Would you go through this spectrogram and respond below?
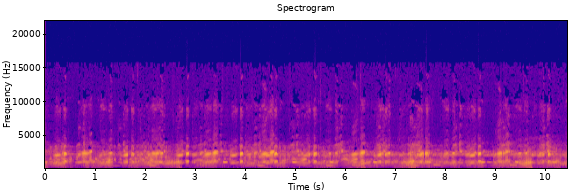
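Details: Many frogs croak together without pause, a busy mesh of rattling pulses and short bright notes rising and falling in loudness across the chorus.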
